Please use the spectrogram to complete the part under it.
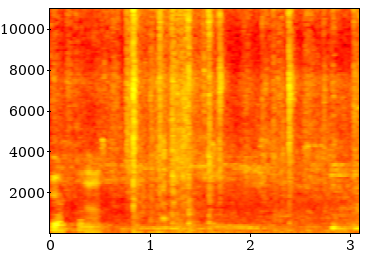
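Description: Racing pigeons at a sale cooing in low repeated calls, moderately close, mixed with background voices of people talking.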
